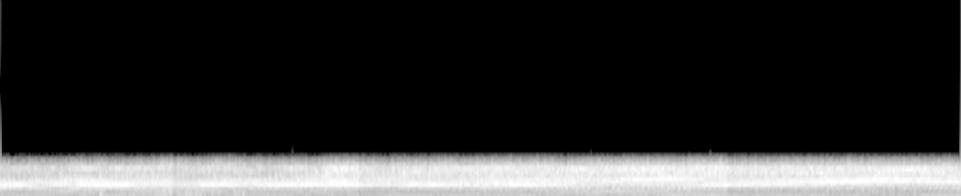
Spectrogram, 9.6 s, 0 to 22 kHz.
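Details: 2007 Audi A4 3.2 quattro running with a steady constant-pitch hum that often comes when driven aggressively; cause unknown.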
